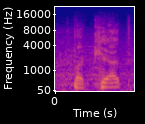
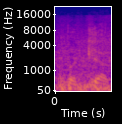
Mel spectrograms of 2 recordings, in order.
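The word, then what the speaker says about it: Bequette: after a penalty but it is Jake betet Becket I keep calling him Jake pette somewhere in my past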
